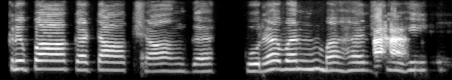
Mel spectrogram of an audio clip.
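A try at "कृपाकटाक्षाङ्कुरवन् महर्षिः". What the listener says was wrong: கிருபா கட்டாட்சாங்க குரவன் இல்ல, கட்டாட்சாங்குரவன்.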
